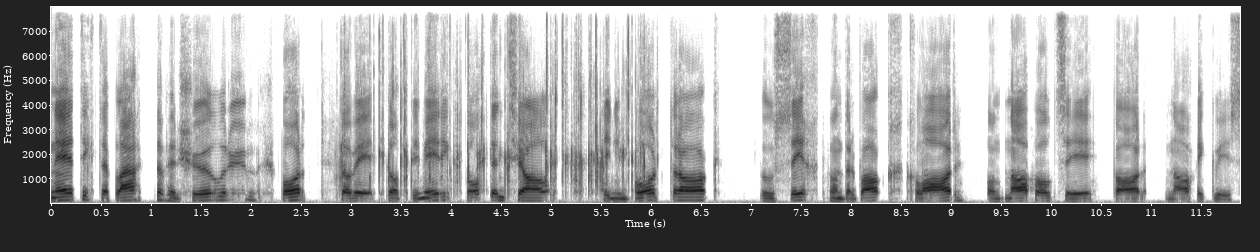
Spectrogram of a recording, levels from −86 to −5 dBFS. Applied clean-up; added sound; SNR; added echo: neural diffusion model UNIVERSE++.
